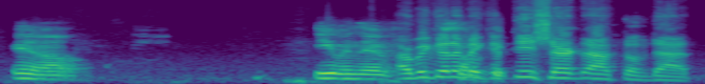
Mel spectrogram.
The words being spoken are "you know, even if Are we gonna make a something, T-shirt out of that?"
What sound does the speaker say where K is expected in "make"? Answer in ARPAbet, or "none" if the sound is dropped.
none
